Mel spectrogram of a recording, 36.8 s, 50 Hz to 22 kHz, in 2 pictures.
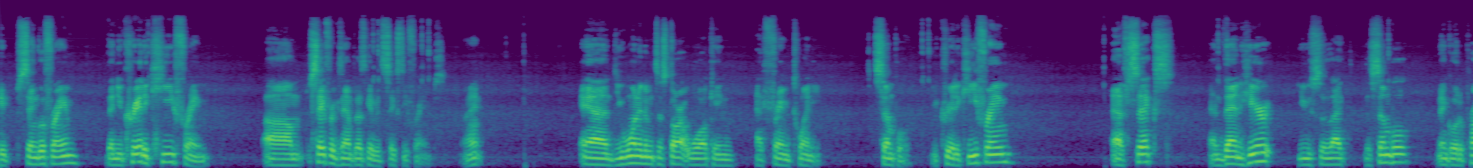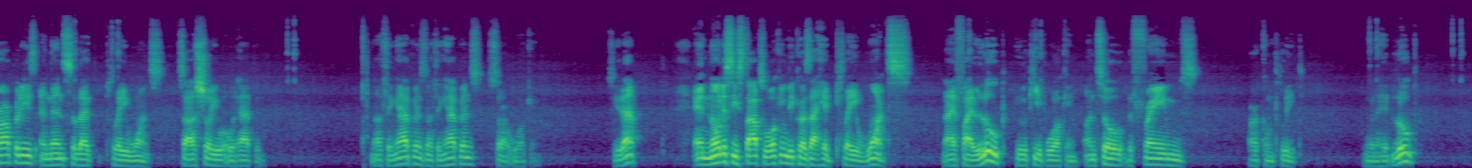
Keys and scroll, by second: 6.1 F5, 13.3 F6, 22.5 Return.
